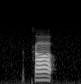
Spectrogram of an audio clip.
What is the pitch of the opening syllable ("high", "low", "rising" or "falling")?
falling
